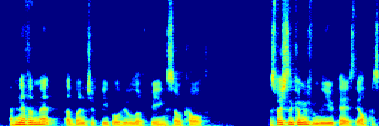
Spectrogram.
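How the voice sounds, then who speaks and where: On a very clean recording with a silent background, a man with a medium-pitched, dark, mellow and somewhat breathy voice talks very fast with lively intonation. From northern England, St Helens near Liverpool. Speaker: comedian. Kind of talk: casual interview chat.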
